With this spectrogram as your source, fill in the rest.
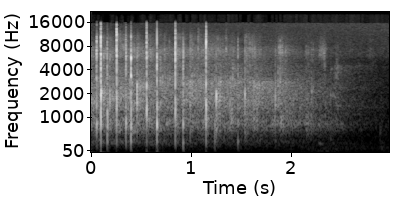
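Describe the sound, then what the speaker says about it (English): An audience at a school district board meeting applauds its teachers: sharp, distinct claps at first, then a looser patter that thins out and fades within a few seconds. "so let's give them a round of applause"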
